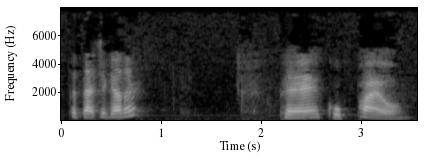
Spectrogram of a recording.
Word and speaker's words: 배고파요: You would have to add 배고프아요. 배고프아요 is almost impossible to pronounce, so it becomes 배고파요.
